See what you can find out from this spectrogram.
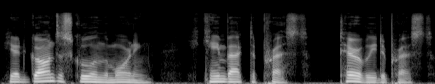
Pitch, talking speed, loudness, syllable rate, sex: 110 Hz, 195 wpm, -17 LUFS, 5.7 syllables/s, male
